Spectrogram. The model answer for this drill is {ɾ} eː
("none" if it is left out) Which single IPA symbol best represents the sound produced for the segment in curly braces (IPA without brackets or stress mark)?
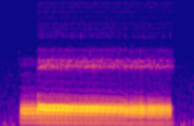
n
